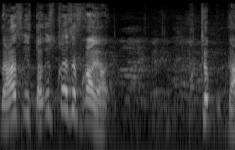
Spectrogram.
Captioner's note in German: Zuruf: Das ist doch keine Pressefreiheit! - Weitere Zurufe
